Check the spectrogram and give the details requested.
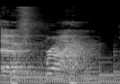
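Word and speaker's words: f′: derivative of f is expressed as f apostrophe pronounced as f prime when dealing with function with only one variable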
